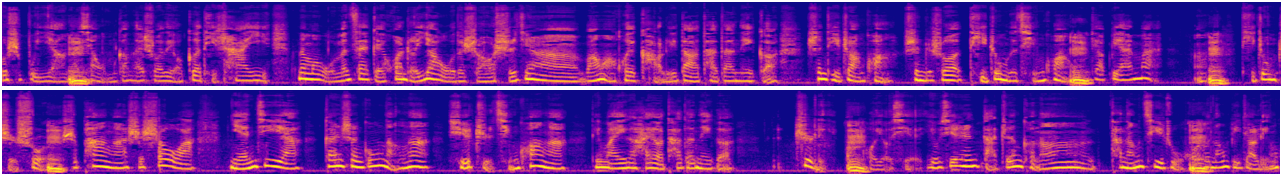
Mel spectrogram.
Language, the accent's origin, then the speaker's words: Chinese; China; 我们中国人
